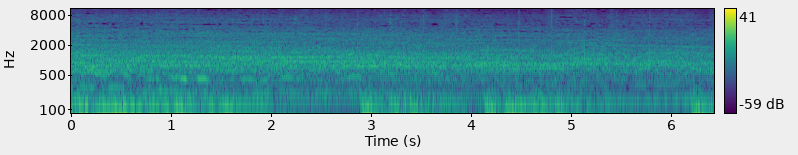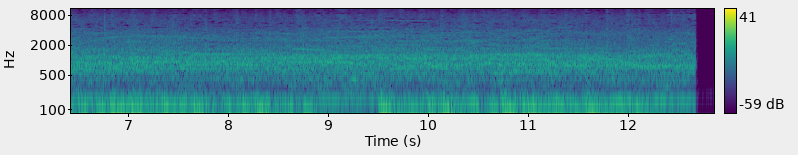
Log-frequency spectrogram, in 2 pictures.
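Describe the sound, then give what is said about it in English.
A large crowd at a political rally for President Trump in South Carolina roars and cheers continuously and loudly, with a dense wash of voices and a low, rhythmic thumping pulse underneath throughout. “There he is, South Carolina, man. He just wowed the crowd.”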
